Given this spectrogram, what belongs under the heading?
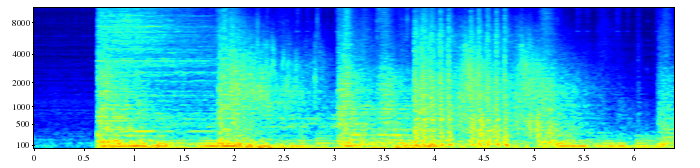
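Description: Loud, rapid bursts of gunfire crackle continuously, mixed with heavy booms, starting abruptly after a moment of quiet.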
